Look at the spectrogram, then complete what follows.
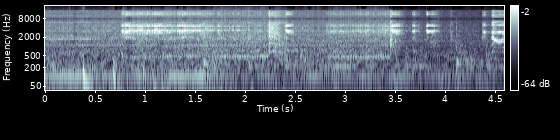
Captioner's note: phone keys beeping; phone line ringing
